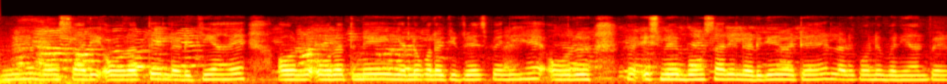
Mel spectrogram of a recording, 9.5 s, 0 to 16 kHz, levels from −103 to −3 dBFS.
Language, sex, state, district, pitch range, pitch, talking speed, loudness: Hindi, female, Rajasthan, Jaipur, 205-215 Hz, 210 Hz, 170 wpm, -16 LUFS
